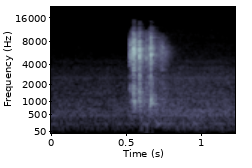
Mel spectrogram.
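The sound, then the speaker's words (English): A phone camera shutter firing as a picture is taken: two quick, bright clicks within a fraction of a second, fairly faint and heard alone against near silence. “Okay, so I took a picture.”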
